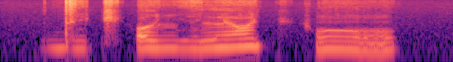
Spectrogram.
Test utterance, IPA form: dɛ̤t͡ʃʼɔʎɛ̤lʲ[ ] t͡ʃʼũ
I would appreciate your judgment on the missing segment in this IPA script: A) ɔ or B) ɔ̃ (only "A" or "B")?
B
